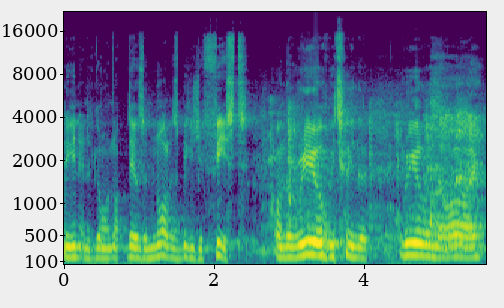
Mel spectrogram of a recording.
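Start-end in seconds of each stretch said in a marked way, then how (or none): 4.5-5.6 words squeezed out through laughter; slow, laughing it out; cracking up mid-sentence. Real, not acted. Laughing while describing the knot.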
